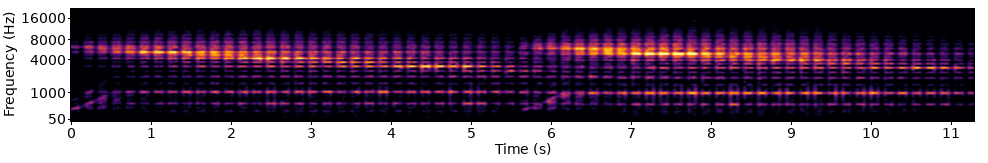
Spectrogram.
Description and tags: Milky Way CB Trem gate
drum and bass synth loop dnb 170 BPM key C gated
loop, gated, BPM, dnb, 170, synth, bass, key, drum, C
